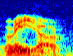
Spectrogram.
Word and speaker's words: Rhaegor: It was neither, yeah, because the root of the word is rage. So Rhaegor.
